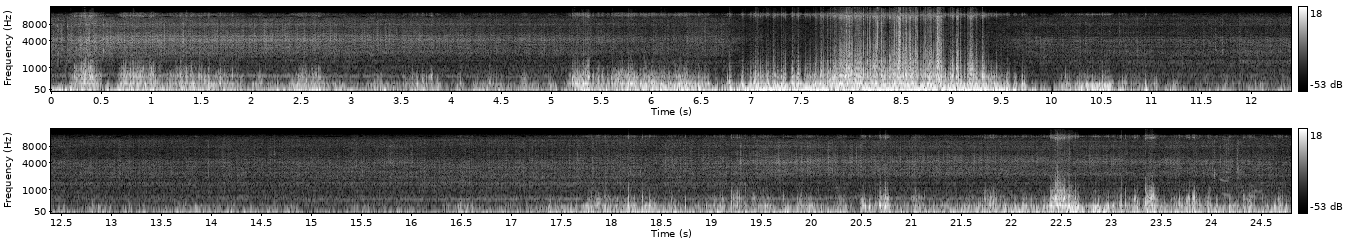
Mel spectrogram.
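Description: Wind buffeting the microphone of a camera on a mountain bike ridden fast, with the tyres and frame rumbling and rattling over the street. The wind rush is loudest about seven to nine seconds in, eases off in the middle and picks up again near the end.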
